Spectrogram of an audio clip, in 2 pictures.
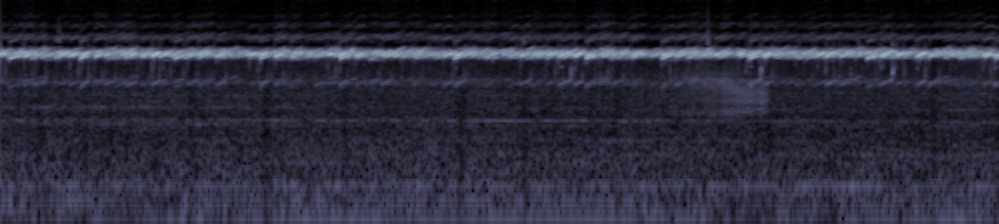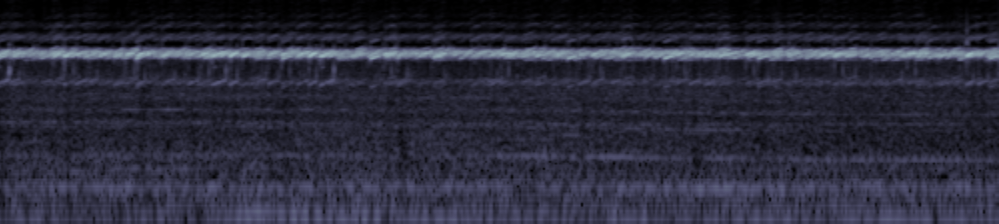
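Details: Night chorus of many spring peepers at a frog pond in early spring, a continuous piercing high-pitched wall of peeping with individual notes flickering through; a faint, brief lower murmur appears midway.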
